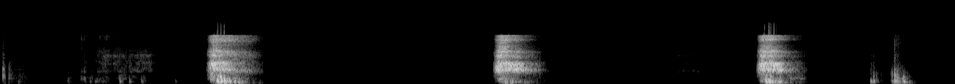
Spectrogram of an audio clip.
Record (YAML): exhalation_length: 9.6 s
exhalation_amplitude: 28759
exhalation_signal_mean_std_ratio: 0.26
survey_phase: beta (2021-08-13 to 2022-03-07)
age: 45-64
gender: Female
wearing_mask: 'No'
symptom_none: true
smoker_status: Never smoked
respiratory_condition_asthma: false
respiratory_condition_other: false
recruitment_source: REACT
submission_delay: 2 days
covid_test_result: Negative
covid_test_method: RT-qPCR
influenza_a_test_result: Negative
influenza_b_test_result: Negative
